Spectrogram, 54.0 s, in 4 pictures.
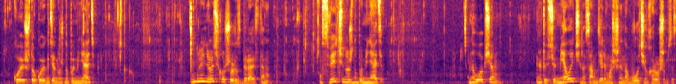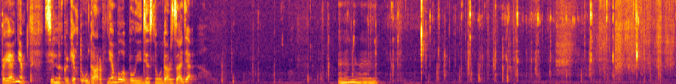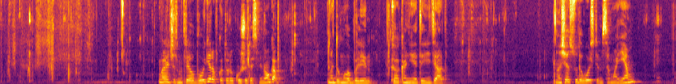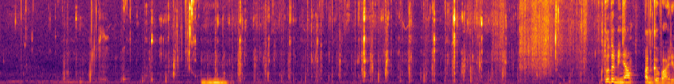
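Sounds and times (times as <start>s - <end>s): chewing with mouth clicks: 2.0s - 4.0s, 5.4s - 6.9s, 7.7s - 9.4s, 17.9s - 30.2s, 32.0s - 33.5s, 36.1s - 38.1s, 39.9s - 52.8s.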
